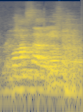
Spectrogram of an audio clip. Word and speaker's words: wasabi: What's the correct pronunciation? Wasabi! Wasabi!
